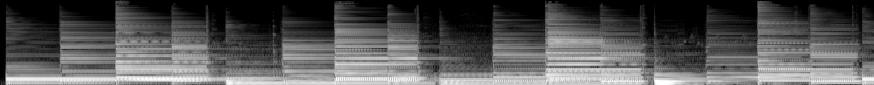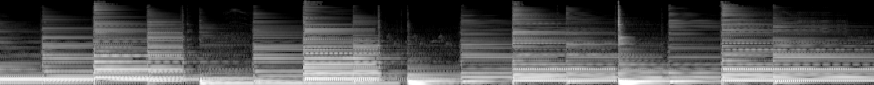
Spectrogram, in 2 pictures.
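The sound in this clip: Fingerpicked chords on a plucked string instrument play the first four measures of a song's first verse, using D and G chords and a picking pattern with pinches. Bass notes shift as the chords change, and the playing is steady and clear, with no talking.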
